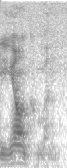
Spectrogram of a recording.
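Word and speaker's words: Jonkman: Yonkman, started with a J. When you pronounced it Yonkman, J, it was spelled like Junkman.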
